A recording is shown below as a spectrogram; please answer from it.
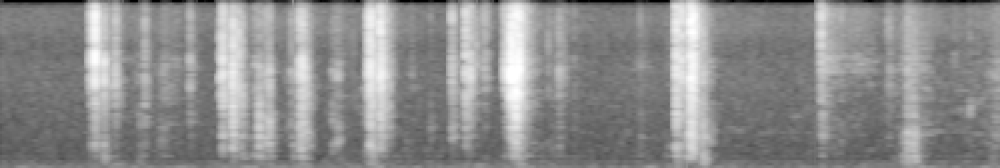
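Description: Irregular small clicks and crackles from a honeycomb beeswax sheet being pinched and rolled tightly around a candle wick by hand, loudest around the middle.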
